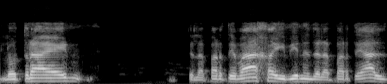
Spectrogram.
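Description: A man at a fairly slow pace. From Peru, Tarma region. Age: 70s. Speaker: retired teacher and local historian. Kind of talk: interview.

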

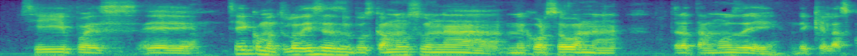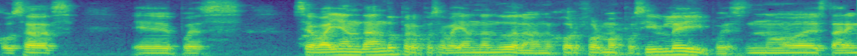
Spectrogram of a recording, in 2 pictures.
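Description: An unremarkable speaking voice from a man of medium pitch, fairly slow in pace, with ordinary pitch variation. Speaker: podcast co-host. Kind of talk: casual chat.

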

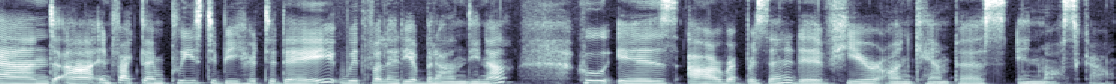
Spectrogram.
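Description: Using an ordinary speaking voice, a woman talks at a moderate pace and medium pitch, with ordinary pitch variation and very even loudness. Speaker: international office staff at a university. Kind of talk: interview. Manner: articulate, measured.

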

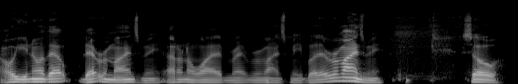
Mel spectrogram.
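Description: Speaking in a plain, everyday voice at a moderate pace, a man with medium pitch and ordinary pitch variation comes through on a very clean recording with a silent background. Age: 30s. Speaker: roommate of the host. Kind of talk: casual chat.

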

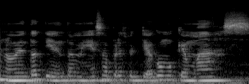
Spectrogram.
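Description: At a fairly quick pace, a woman talks in a monotone, flat way at medium pitch. Noticeable background noise and audible room echo accompany her. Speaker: podcast co-host. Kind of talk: casual chat.

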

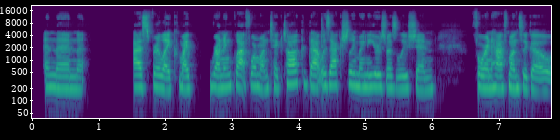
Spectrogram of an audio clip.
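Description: At a moderate pace and with fairly even intonation, an ordinary speaking voice comes through in a very clean recording with a silent background. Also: woman. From Ohio, Dayton. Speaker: marathon runner and cosmetologist. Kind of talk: interview.

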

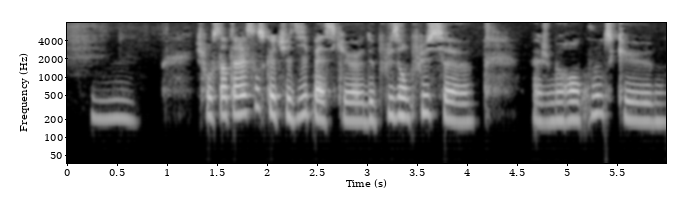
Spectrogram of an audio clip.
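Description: Her voice sits at a medium pitch. The woman keeps a moderate pace. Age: 20s. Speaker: podcast host. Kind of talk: interview.

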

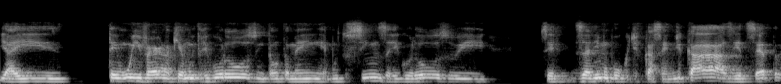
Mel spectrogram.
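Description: His dark, mellow tone sits at a fairly high pitch for a man, and he talks at a fairly quick pace. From Brazil. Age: 30s. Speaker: mechanical engineer living abroad. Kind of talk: casual chat.

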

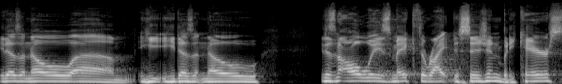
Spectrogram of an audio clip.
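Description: A man speaks in an ordinary speaking voice at a medium pitch and a moderate pace. The recording is very clean, with a silent background. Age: 30s. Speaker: podcast host and gym owner. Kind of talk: casual chat.

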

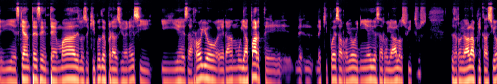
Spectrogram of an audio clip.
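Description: Against a quiet background, the voice moves at a fairly quick pace with monotone, flat intonation and big swings in loudness, the sound dry and close with no echo. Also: man, medium pitch for a man. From Colombian Caribbean coast. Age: 30s. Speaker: DevOps engineer. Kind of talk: interview.

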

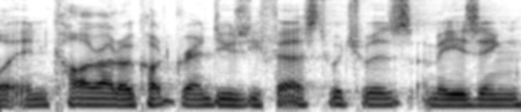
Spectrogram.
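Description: This man speaks with an American accent at a medium pitch. His intonation is fairly even, and there is vocal fry in his voice. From South Florida. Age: 20s. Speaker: photographer and psychology student. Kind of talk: interview.

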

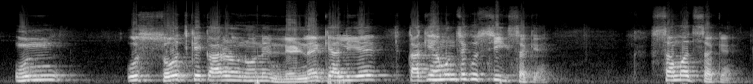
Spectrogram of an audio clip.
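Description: Speaking with a high pitch, ordinary pitch variation and very even loudness, a man leaves long, frequent pauses, with audible room echo and noticeable background noise. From eastern Uttar Pradesh (Ballia). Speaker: podcast host. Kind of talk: interview.

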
